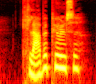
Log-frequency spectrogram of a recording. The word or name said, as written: klappepølse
